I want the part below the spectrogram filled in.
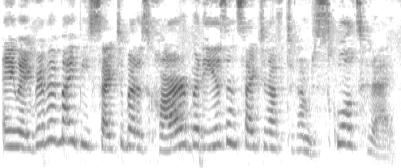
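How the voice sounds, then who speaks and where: A woman reading a children's novel aloud in an expressive storybook style, acting out the dialogue. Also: high-pitched, fast talker. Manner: animated, acts out the characters' dialogue.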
